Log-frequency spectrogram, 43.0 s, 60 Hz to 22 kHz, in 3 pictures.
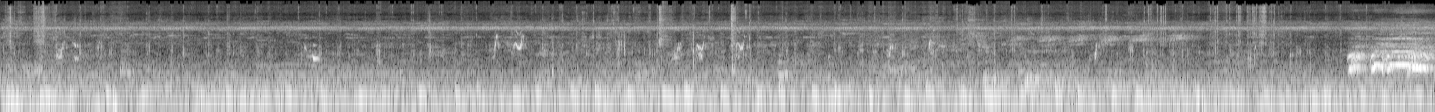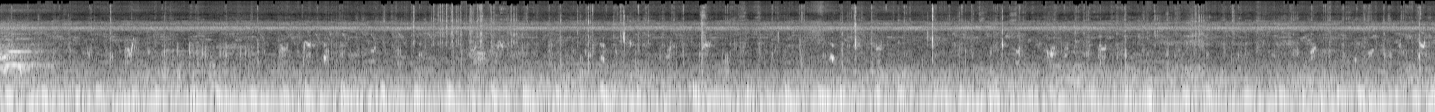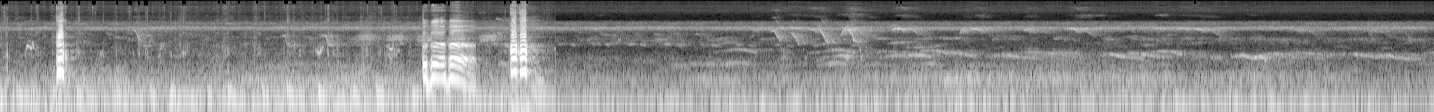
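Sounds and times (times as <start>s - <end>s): chicken cry: 13.3s - 18.2s, 28.8s - 29.8s, 32.8s - 34.2s.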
